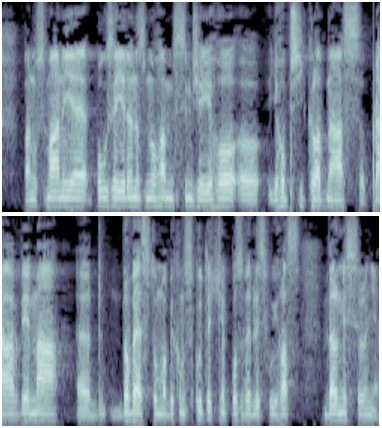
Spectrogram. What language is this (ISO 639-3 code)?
ces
